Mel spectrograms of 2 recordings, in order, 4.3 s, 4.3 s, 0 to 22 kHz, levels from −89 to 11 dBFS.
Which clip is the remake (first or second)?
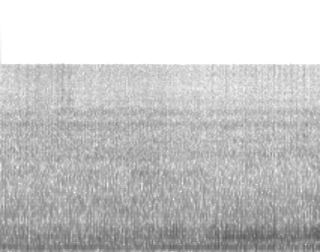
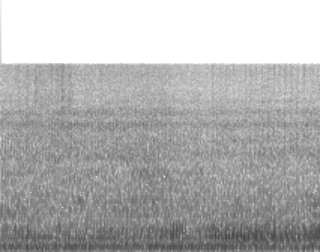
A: first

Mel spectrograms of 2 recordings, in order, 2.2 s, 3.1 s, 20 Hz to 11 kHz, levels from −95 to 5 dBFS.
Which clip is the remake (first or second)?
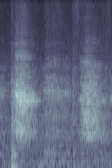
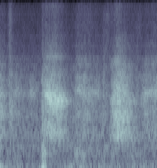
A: second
